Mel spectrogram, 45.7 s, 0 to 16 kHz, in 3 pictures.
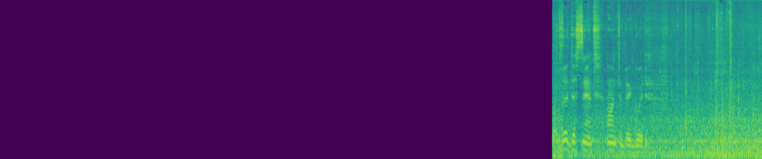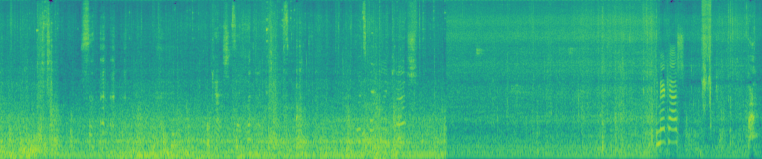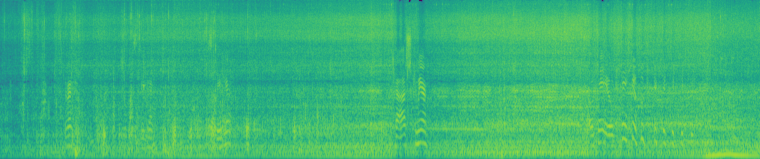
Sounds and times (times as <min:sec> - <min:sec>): Speech: 0:11.1 - 0:13.0, 0:19.4 - 0:21.2, 0:22.4 - 0:23.6, 0:28.3 - 0:29.0, 0:31.8 - 0:32.1, 0:33.0 - 0:33.6, 0:34.6 - 0:35.2, 0:38.4 - 0:39.1, 0:42.2 - 0:43.5.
